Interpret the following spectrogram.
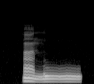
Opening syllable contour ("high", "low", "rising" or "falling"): falling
